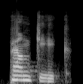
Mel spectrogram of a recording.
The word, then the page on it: pancake: Indian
